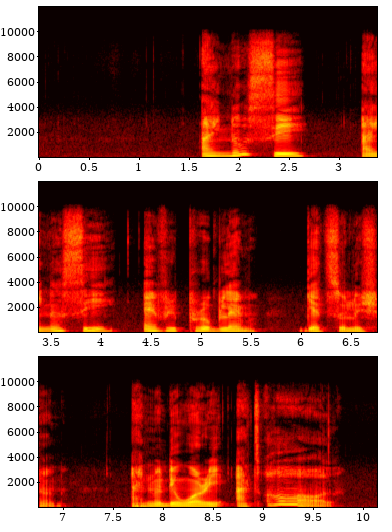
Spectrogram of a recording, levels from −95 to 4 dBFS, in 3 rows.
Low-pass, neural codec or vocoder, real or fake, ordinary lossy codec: 9.9 kHz; none; real; none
